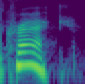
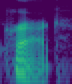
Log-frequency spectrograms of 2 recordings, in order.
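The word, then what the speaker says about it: craic: So maybe that's why they named it crack. Yeah, and it's not spelled cocaine. C-R-A-C-K. It's spelled C-R-A-I-C.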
